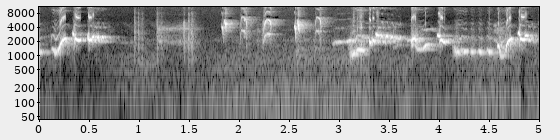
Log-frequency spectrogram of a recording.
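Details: Shama song used to stir other shamas to sing: rich slurred whistles mixed with short buzzy notes, pausing briefly, then resuming in a fast flowing string of varied phrases.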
